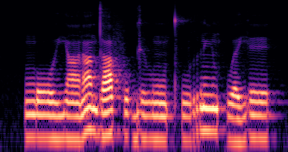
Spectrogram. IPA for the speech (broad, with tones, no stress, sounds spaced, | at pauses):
ŋ oː˨ j ã˨ ɾ ã˦ d a˨˦ f ʊ˨ ɡ ɪ˨ β ũ˨ tʰ u˨ r ĩ˦ kʷ ɛ˨ j e˦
